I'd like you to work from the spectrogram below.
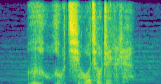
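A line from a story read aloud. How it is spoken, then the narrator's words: Fast urgent whisper. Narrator (Chinese): 荣德雷特非常小声的急速对他说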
